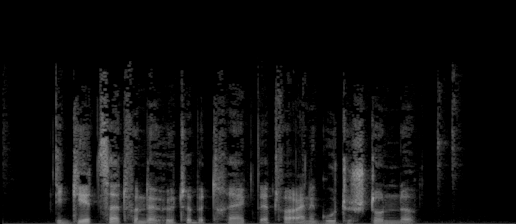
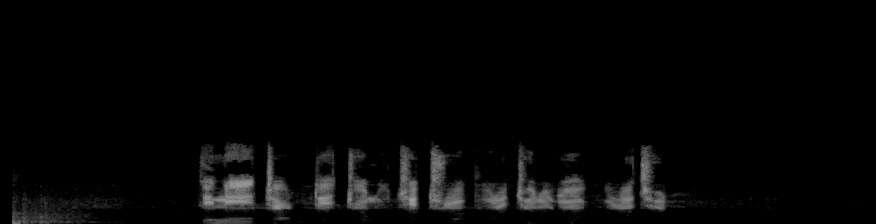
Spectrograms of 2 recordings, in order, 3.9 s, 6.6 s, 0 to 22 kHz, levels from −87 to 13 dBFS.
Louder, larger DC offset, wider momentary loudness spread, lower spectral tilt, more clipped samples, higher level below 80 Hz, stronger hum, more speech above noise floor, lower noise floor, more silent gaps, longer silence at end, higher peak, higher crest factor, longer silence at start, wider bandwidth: about the same, -33 LUFS vs -32 LUFS; neither; second, 8 LU vs 13 LU; first, -2 dB/octave vs 3.5 dB/octave; neither; first, -62 dBFS vs -72 dBFS; neither; second, 25 dB vs 53 dB; second, -60 dBFS vs -87 dBFS; neither; second, 0.45 s vs 1.6 s; about the same, -12 dBFS vs -10 dBFS; about the same, 24 dB vs 26 dB; first, 0.4 s vs 0.1 s; first, 16 kHz vs 8 kHz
